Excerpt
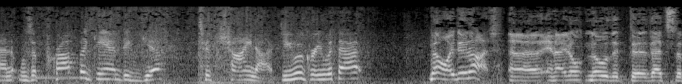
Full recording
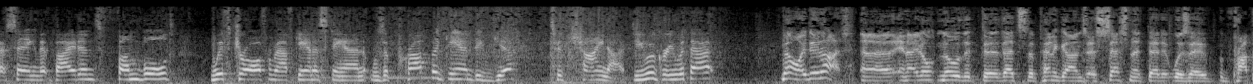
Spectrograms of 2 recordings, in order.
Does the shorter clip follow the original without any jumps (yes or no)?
yes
